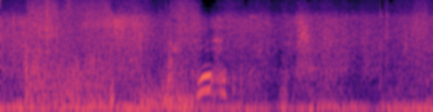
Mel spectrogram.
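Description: Wind noise buffeting a body-worn camera's microphone as a skier descends through deep powder, with the skis rushing through the snow. A brief rising vocal exclamation comes about halfway through.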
